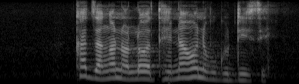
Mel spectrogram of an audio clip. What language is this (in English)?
Venda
